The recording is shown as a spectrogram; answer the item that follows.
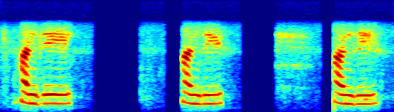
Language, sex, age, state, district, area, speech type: Punjabi, female, 30-45, Punjab, Mohali, urban, conversation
